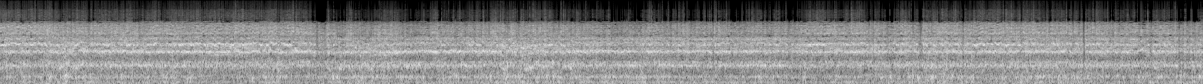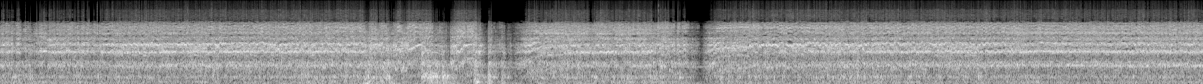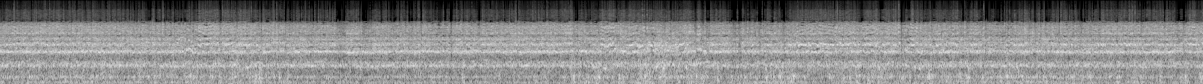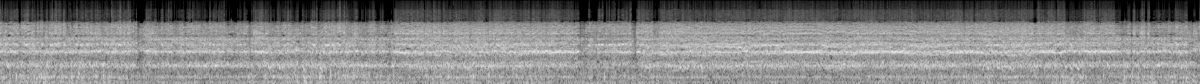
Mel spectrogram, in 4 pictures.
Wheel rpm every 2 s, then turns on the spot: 230, 220, 230, 230, 230, 230, 230, 210, 160, 160, 200, 230, 240, 230, 230, 240, 230, 230, 230, 230, 220, 220, 220, 230.
none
